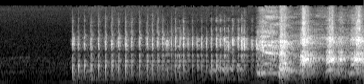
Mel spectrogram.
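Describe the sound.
A buzzy, rattling fart sound, probably imitated by a voice, sputters steadily for over a second before loud laughter and noisy breaths take over.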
